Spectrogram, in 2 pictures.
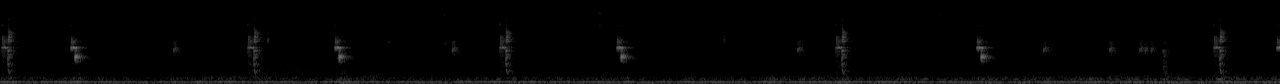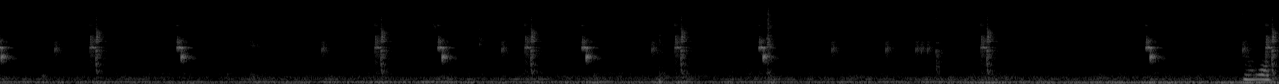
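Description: Short menu clicks and blips sound from a television as selections change.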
